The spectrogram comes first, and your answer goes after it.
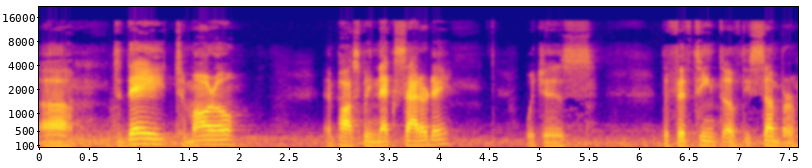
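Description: Male speaker, light background noise underneath. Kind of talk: casual vlog chat. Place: church. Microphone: phone near.

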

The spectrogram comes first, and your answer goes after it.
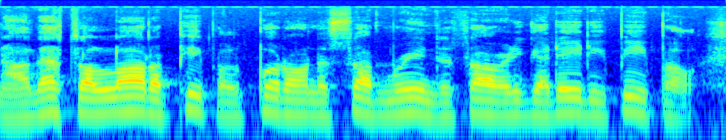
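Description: At a very fast pace, a man speaks with a dark, mellow tone and ordinary pitch variation. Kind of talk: interview answer. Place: studio. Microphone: lapel.

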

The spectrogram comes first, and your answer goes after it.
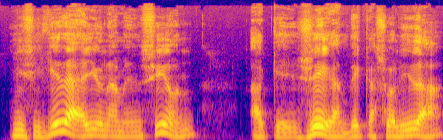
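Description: Against a quiet background, a man speaks with a dark, mellow tone, lively intonation and a fairly high pitch. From Argentina. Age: 80s+. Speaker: teacher. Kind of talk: interview. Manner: halting. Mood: reflective, critical. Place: home room.

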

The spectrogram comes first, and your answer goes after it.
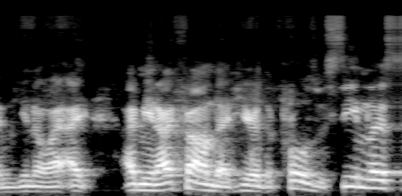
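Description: A man's fairly high voice with vocal fry and very wide pitch swings. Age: 50s. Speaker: author and podcast co-host; podcast co-host. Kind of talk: casual interview. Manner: halting. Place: home room. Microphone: video call.

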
